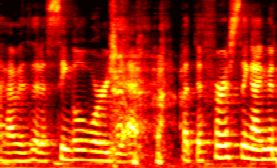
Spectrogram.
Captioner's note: chuckles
